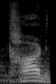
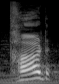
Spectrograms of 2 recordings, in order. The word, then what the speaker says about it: THAAD: पर रोल आता है थड जैसे सिस्टम का जिसके बारे में यूएस 1991 की चोट खाने के बाद सोचा था थर्ड टी एच ए ए डी इसकी स्पेलिंग है और इसका फुल फॉर्म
